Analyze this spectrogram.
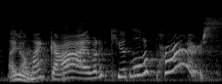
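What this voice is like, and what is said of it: Nasal Californian girl voice. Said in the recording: “General Americans just like this. Like, especially when I lived in California, a lot of girls I hear are very nasally. ... Nasally.”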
